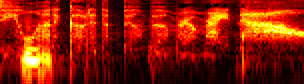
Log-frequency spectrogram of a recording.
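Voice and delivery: imitated quiet whisper. Retelling what she whispered to Kenny, leaning in: retelling a whisper. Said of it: "she leans in and whispers".

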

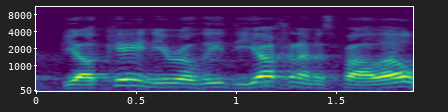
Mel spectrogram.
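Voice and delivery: ordinary delivery

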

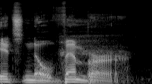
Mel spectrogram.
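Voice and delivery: official, authoritative announcer voice. Demonstrating a line for the other speaker, in an NFL Films announcer voice. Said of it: "It's like NFL films or something".

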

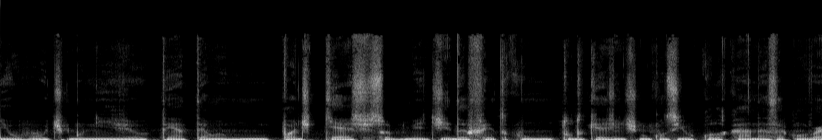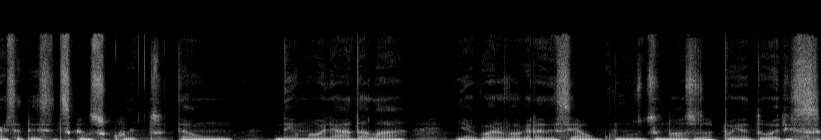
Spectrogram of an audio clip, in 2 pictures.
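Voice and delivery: quiet hushed voice. Greeting listeners late at night, speaking softly. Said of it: "tô falando baixinho assim".

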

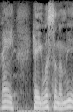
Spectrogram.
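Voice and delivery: plain

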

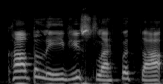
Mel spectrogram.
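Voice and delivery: mocking, loud and high. Speaker retells the flatmate's remark at a tube station poster, retelling a loud remark. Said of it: "he just went led loudly".

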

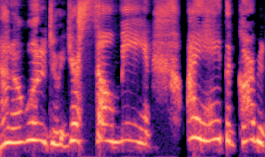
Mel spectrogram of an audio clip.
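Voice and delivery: put-on very high, whiny, complaining kid voice. Retelling how the daughter complained about taking out the garbage: imitating a daughter complaining. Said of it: "And she's complaining".

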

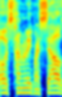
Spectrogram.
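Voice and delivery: ordinary talk, nothing marked

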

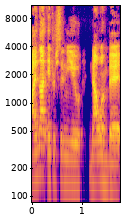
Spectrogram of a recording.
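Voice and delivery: ordinary talk

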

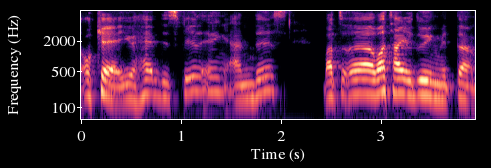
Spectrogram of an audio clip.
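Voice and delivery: normal talking voice

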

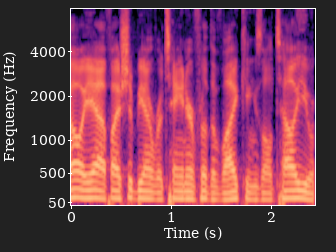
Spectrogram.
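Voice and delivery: plain

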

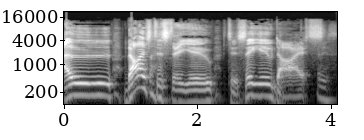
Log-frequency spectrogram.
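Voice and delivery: loud, very slow, every word drawn out. Showing how Bruce Forsyth talks: Bruce Forsyth impression. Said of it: "he talks like this".

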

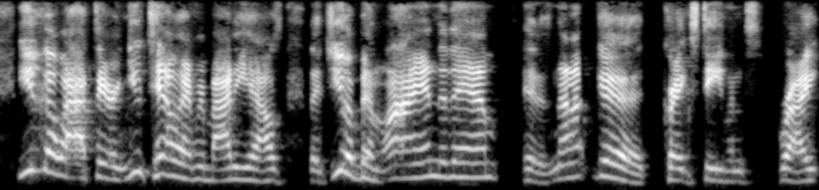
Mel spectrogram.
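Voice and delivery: put-on Southern mother accent. Speaker imagines what a man's mom would say to him, southern mom voice. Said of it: "Is he from the South? Because I feel like his mama is".

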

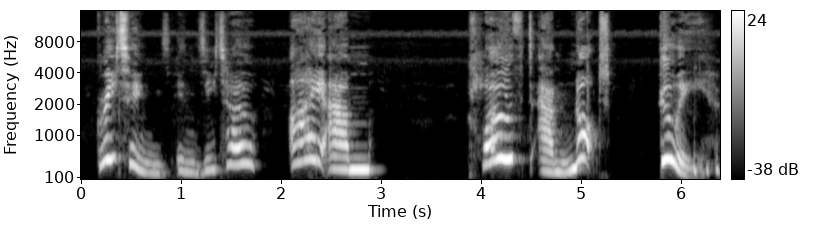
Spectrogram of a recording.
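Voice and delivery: eager, enthusiastic, loud with swooping pitch. A character greets enzito, enthusiastic.

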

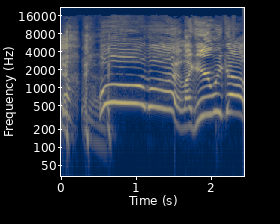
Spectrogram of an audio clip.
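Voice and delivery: excited shouting. Retelling watching a big sack in the basement: imitating own excited yelling. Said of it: "my kids and my wife could hear me yelling".

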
